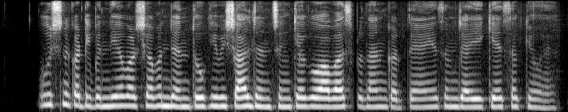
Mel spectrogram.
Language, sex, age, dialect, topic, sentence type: Hindi, female, 18-24, Hindustani Malvi Khadi Boli, agriculture, question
